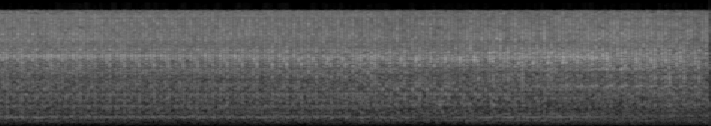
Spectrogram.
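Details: Lada Priora idle: quick, steady light ticking about three per second above the idle hum; hydraulic lifters, two found failed after repair.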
